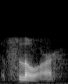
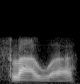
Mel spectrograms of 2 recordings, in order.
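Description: First: The vowel is a single steady sound. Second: The vowel glides as a diphthong. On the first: This is how it sounded in Shakespeare's day. "So it becomes a single vowel" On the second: This is the modern pronunciation. "not what we call a diphthong, which would be flower"

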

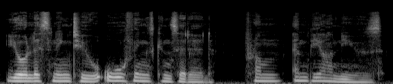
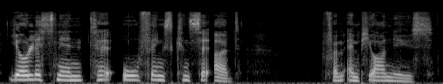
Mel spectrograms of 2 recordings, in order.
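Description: First: It is said in a posh BBC-style accent. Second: It is said in a Southeast London accent.

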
